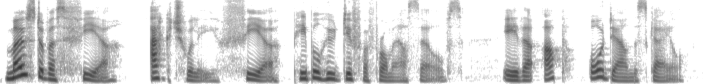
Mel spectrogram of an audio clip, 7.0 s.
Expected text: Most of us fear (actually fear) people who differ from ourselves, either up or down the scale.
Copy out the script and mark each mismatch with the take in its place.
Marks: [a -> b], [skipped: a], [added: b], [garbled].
Most of us fear (actually fear) people who differ from ourselves, either up or down the scale.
